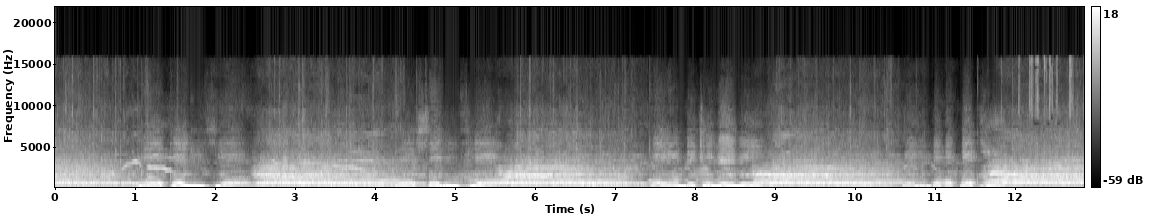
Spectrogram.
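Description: A man shouts short calls to a crowd outdoors.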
